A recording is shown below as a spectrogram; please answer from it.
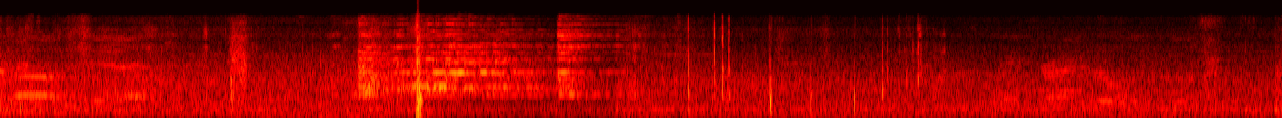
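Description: Scattered knocks and clanks of work on a stripped-down car, with a short ringing metallic tone about two seconds in and faint voices in the background.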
